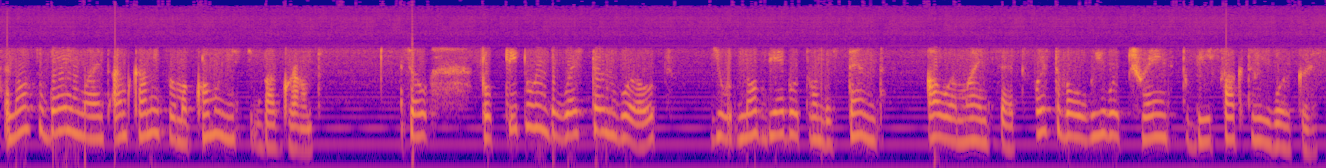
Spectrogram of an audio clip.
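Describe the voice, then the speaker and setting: A middle-aged woman from Bulgaria, a guest telling her life story in an earnest, measured, sometimes halting way. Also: medium pitch, husky. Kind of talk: reflective personal storytelling. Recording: phone-like narrow audio.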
